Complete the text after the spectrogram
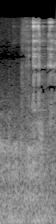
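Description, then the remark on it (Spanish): A brief metallic jingle of keys as a small key is handed over, with a few light, bright clinks bunched together in a fraction of a second, fairly quiet and with no talking. “Eh, mira, a ver, si quieres, toma, toma la llave del buzón para que puedas abrirlo cuando quieras, ¿vale?”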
